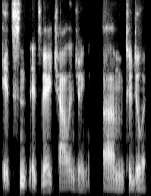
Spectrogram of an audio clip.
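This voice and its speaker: A man's voice: rumbling low, expressive, moderate pace, fairly bright tone, no room sound, muffled recording. A man giving a casual presentation over a video call, chatty and loose, with frequent fillers and restarts.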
